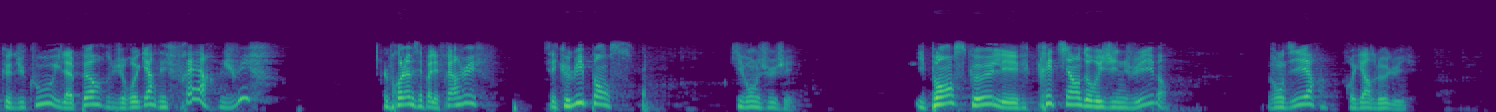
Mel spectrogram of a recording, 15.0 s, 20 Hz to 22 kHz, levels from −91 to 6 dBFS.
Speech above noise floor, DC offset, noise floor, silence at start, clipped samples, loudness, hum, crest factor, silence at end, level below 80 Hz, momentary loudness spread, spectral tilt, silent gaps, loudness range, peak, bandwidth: 64 dB; under 0.1%; -89 dBFS; 0.05 s; under 0.1%; -25 LUFS; none; 24 dB; 0.9 s; -60 dBFS; 15 LU; -9 dB/octave; none; 7 LU; -4 dBFS; 5.8 kHz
